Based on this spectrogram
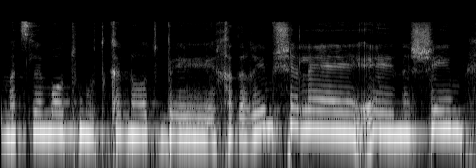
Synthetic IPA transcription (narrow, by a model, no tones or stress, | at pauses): mat͡slemo̞tmutkano̞tbeχadaʁimʃeleenaʃim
